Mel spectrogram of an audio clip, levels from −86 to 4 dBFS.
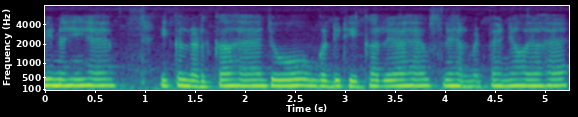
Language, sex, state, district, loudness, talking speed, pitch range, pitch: Punjabi, female, Punjab, Fazilka, -13 LUFS, 185 wpm, 205-215 Hz, 210 Hz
